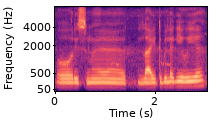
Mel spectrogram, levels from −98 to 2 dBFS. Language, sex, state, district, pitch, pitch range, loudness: Hindi, male, Uttar Pradesh, Saharanpur, 110 Hz, 105-120 Hz, -16 LUFS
